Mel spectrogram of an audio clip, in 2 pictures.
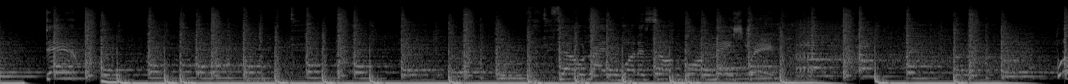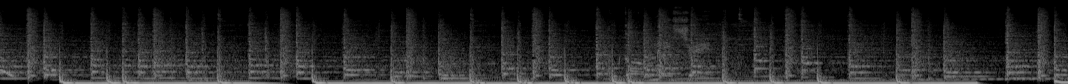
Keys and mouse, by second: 8.8-11.7 right drag, 9.7 x, 12.8-13.9 right drag, 13.9 x, 16.4 z, 17.0 z, 18.5 z, 19.0 z, 21.0 x.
